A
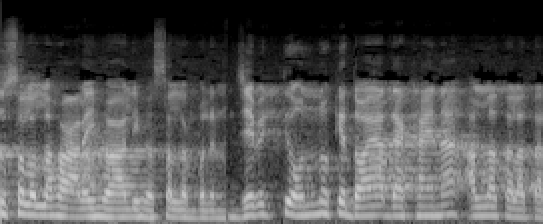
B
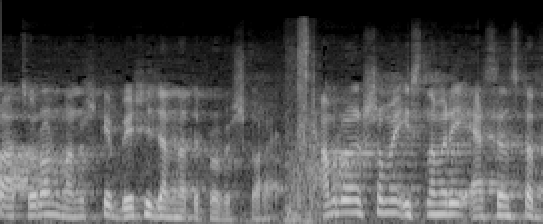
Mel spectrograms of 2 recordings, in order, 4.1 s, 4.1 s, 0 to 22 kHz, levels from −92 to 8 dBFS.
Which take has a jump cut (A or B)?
A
